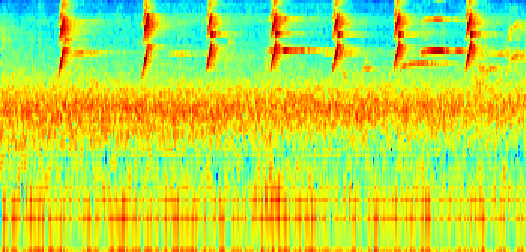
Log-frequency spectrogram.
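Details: Common myna chicks chirping while parents feed them; sharp, high, slurred chirps repeated roughly every two-thirds of a second, about seven in a row, with faint thin whistles between over a steady hum.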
